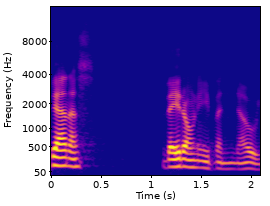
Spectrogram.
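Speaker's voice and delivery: very low, soft, condescending, patronizing tone. Dennis quotes a woman's reply to him, in a mock-patronizing voice. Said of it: "in her patronizing voice".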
